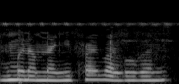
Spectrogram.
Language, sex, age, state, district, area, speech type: Bodo, female, 45-60, Assam, Chirang, rural, spontaneous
